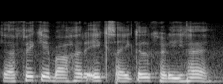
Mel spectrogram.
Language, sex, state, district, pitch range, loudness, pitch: Hindi, male, Arunachal Pradesh, Lower Dibang Valley, 145-165 Hz, -13 LUFS, 155 Hz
